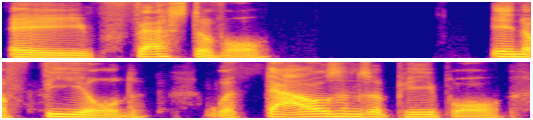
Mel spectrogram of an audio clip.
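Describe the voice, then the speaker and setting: A man hosting a podcast in casual chat, telling stories in a rambling, animated way with many fillers. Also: mid-range voice, slow pace, no room sound, clean studio sound. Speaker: podcast host.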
